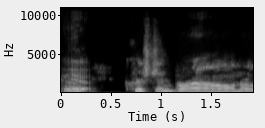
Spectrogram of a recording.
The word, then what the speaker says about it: Braun: Braun I know he I know they say it's round but you can't spell it that way and tell me that that's brown you just can't like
